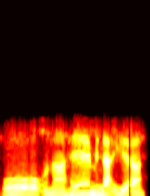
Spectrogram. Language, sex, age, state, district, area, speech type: Santali, female, 18-30, West Bengal, Malda, rural, conversation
